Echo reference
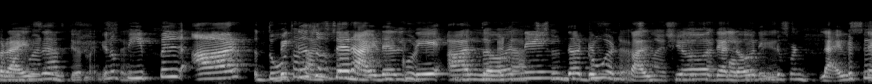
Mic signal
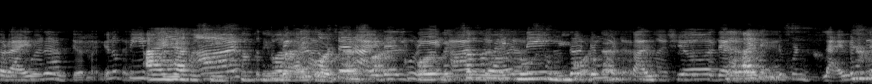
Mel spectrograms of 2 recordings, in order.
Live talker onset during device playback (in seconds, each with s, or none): 1.4 s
